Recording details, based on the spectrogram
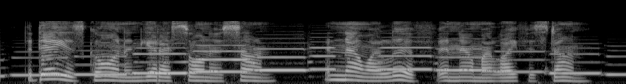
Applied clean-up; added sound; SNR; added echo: none; Wind instrument, woodwind instrument; 1 dB; none.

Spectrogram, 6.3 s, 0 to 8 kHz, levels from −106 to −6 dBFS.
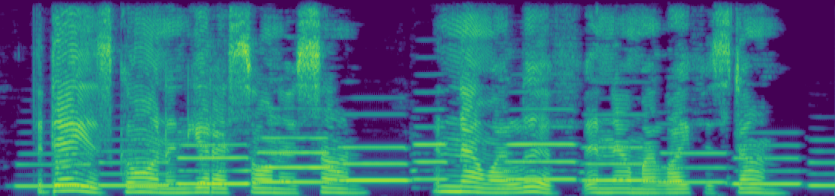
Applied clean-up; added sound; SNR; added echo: classical method Wiener filter.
